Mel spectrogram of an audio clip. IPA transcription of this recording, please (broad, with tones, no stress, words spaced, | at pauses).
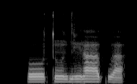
oː˨tũ˧ dĩ˧ɾaː˦kʷa˨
